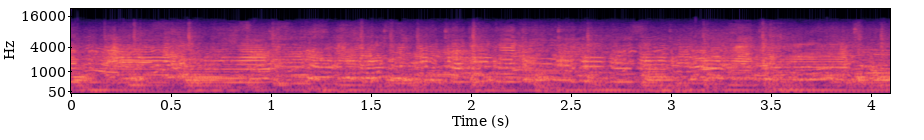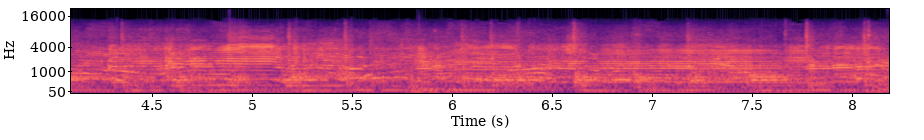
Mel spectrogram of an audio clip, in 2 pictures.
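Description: Balkan brass band playing live, a trumpet carrying the melody over a steady low bass pulse, with audience voices mixed in.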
